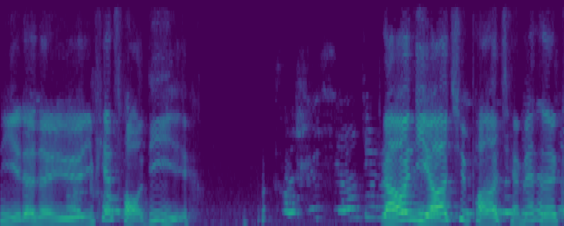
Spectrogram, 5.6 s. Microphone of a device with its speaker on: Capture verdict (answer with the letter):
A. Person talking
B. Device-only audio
A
